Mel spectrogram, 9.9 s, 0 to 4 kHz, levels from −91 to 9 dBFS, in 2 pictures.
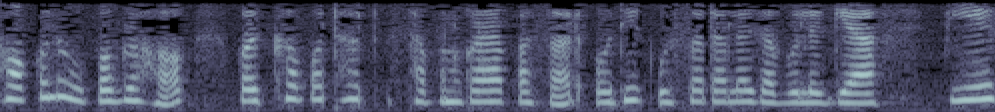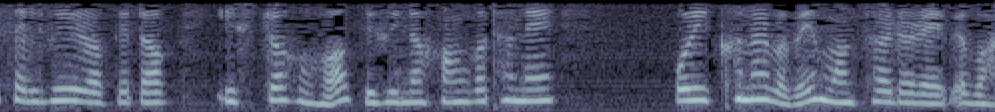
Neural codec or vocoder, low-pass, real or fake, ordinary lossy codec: none; 3.6 kHz; real; none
